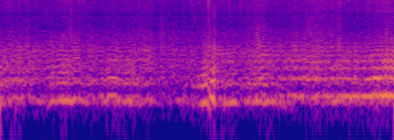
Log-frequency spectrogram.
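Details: Inside a honey bee hive, a continuous low drone of many wings hums without pause, the pitch drifting slightly and swelling toward the end, with one brief louder buzz passing close around the two-second mark.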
